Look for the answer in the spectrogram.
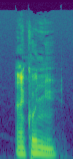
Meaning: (adjective) unknown, obscure, unfamiliar, strange; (noun) 1. an unknown person, place, or thing; a stranger 2. the things one does not know, in contrast to what one does
- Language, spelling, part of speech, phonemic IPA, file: French, inconnu, adjective / noun, /ɛ̃.kɔ.ny/, Fr-inconnu.ogg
